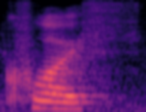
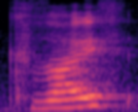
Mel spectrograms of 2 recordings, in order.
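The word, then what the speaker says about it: Kvothe: our main character for this book is called quoth kevoth every time every time i get stuck on his name it's spelt k-v-o-t-h-e the story is essentially a fantasy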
